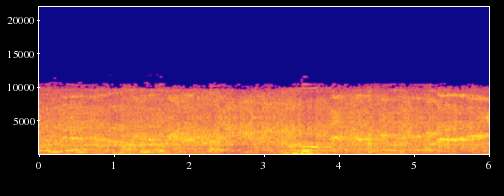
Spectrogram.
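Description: Electric 1/10-scale RC off-road buggies and trucks racing on an indoor dirt track: a steady hiss of motors and tyres, with faint rising and falling motor whines and background voices.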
